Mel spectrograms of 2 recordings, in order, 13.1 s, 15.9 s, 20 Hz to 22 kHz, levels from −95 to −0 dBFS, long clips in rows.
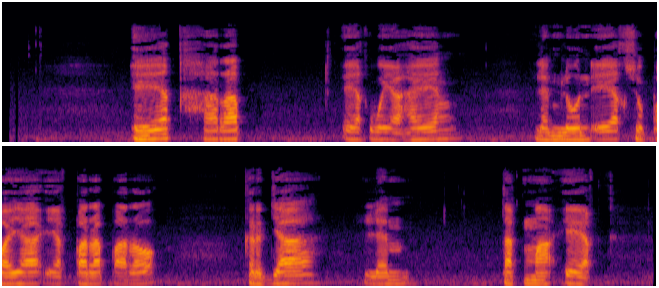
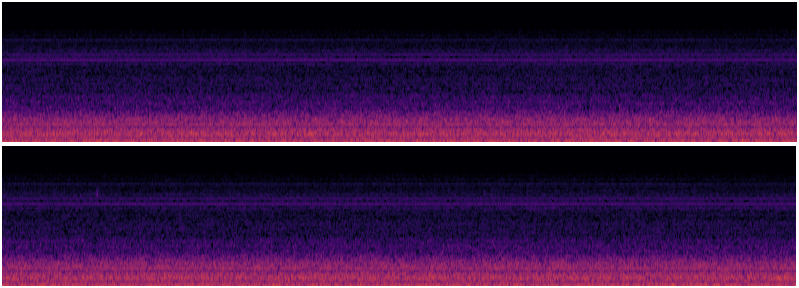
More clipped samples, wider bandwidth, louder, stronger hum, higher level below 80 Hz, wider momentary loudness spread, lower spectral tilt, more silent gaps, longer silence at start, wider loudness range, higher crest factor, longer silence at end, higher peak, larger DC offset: neither; second, 11.5 kHz vs 15.5 kHz; first, -27 LUFS vs -48 LUFS; neither; second, -62 dBFS vs -50 dBFS; first, 12 LU vs 1 LU; second, -5.5 dB/octave vs -7 dB/octave; neither; first, 1.3 s vs 0 s; first, 4 LU vs 0 LU; first, 22 dB vs 14 dB; first, 0.65 s vs 0 s; first, -6 dBFS vs -34 dBFS; neither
